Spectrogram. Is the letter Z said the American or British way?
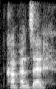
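British. The letter Z is said the British way.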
